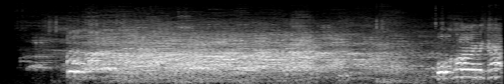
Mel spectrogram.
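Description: A studio audience laughs and applauds.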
